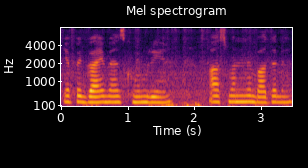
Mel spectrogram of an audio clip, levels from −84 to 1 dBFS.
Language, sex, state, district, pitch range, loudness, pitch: Hindi, female, Bihar, West Champaran, 205-225 Hz, -17 LUFS, 215 Hz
